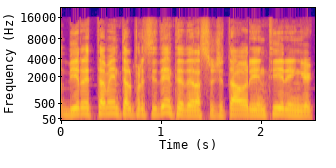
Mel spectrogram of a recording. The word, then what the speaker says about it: orienteering: Dici l'accento per prima cosa, come si dice? – Orienteering.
